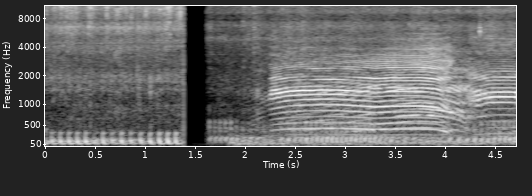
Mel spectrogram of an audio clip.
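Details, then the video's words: Cattle being herded, dozens of cows driven along; after a motorcycle-like engine rumble and a brief cut, one long drawn-out moo with rich harmonics, rising then falling, over continuous low engine noise. "Aktivitas Mengiring Puluhan Sapi Lembu Lucu Suara Moo - Suara Sapi Moo Yang Lucu"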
